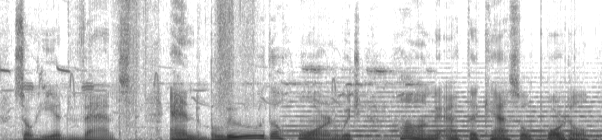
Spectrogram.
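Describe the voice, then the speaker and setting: A man narrating a scripted fairy tale as storyteller, dramatic and measured. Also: sits low.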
